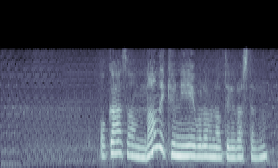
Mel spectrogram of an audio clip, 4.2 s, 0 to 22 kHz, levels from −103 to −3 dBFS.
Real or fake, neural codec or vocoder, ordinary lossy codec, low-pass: fake; codec, 16 kHz, 0.4 kbps, LongCat-Audio-Codec; none; 7.2 kHz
